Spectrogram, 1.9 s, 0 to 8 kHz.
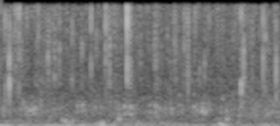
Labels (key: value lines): label: biophony, chatter
recorder: SoundTrap 500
